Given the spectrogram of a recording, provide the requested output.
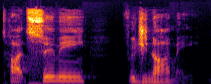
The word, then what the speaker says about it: Tatsumi Fujinami: I hope I'm not butchering this name. Tatsumi Fujinami. – Mm-hmm. That sounds right. – It sounds familiar to me. That's how it's been said.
